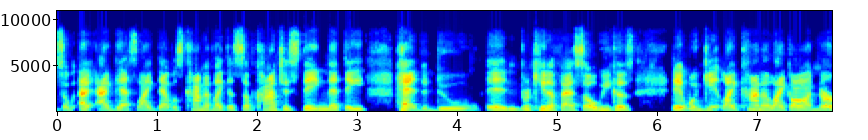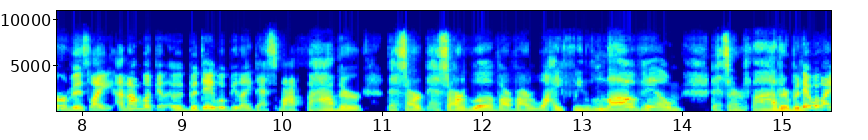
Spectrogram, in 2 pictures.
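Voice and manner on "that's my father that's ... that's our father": theatrical whisper. Retelling how people in Burkina Faso spoke of their leader: imitating people half-whispering. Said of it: "be whispering it".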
